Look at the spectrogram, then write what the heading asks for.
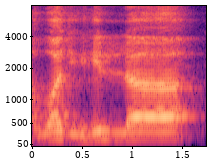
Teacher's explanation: لفظ اللہ کی لام سے پہلے والے حرف کے نیچے زیر آئی ہوئی ہے، اس لیے لفظ اللہ کی لام کو باریک پڑھیں گے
